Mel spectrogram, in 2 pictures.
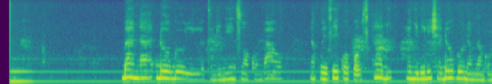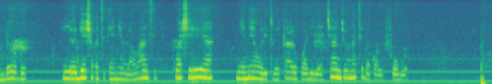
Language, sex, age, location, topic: Swahili, female, 25-35, Dar es Salaam, agriculture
